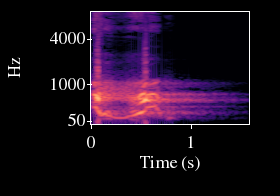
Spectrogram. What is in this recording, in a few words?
surprise; Smite; cabrakan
